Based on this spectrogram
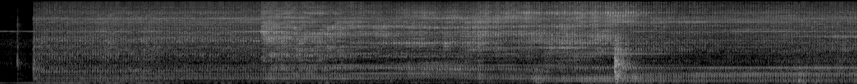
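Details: Bigger fuel injectors for a twin-turbo bobber, held in the fuel rail with slotted washers and zip ties, fired on a tester: rapid, even clicking at three to four per second over a hissing spray; the spray pattern is acceptable and flow is roughly double.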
